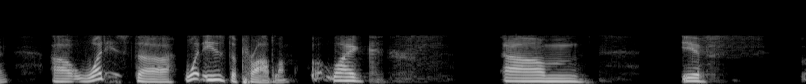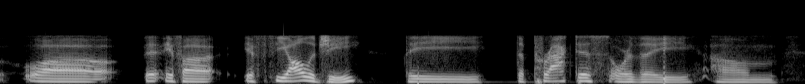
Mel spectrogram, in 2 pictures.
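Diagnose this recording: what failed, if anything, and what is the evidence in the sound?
The codec stage is at fault for the whole clip: the speech passed through a Bluetooth CVSD headset codec, a one-bit delta modulator consistent with the 64 kbps link. Nothing above 4 kHz survives. Loud high sounds outrun the adaptive step, s sounds turn scratchy, and a granular hiss sits under the speech.

From 3.22 to 9.28 s the pace abruptly drops to about 0.56 of normal speed while the pitch holds steady. The likely cause is a software time-stretch that repeats short pieces to fill a longer duration.

The wireless link between headset and phone dropped out at 14.70 to 14.73 s, a gap of about 11.2 ms, which fits three lost voice packets. The chip replayed the last packet's bits every 3.75 ms, leaving a brief buzz near 267 Hz before good packets resumed.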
